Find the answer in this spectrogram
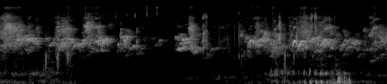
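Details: Pet budgerigar chatter comes in two bursts of rapid raspy chirps and whistles, separated by a short quiet gap, with faint low rustling.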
